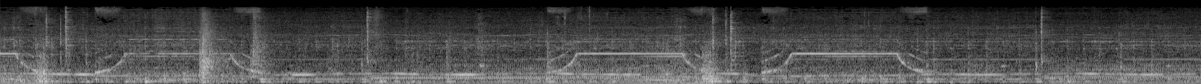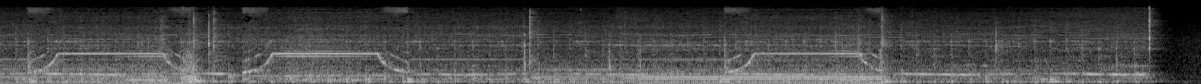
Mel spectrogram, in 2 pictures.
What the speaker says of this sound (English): I didn't want to talk while this machine is running because it's loud, relatively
